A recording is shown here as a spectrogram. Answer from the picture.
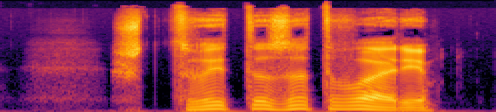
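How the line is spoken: Icy cyborg voice. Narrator (Russian): ледяным тоном поинтересовался киборг

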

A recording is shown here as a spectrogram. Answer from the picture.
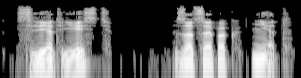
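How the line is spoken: Gloomy announcement. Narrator (Russian): мрачно сообщил всем Пал Палыч

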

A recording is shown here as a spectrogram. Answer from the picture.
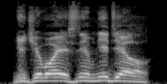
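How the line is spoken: Indignant snapping. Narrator (Russian): возмущенно огрызнулся он

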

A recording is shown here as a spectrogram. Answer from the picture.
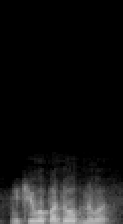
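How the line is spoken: Angry. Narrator (Russian): сердито сказал Эдгар-младший

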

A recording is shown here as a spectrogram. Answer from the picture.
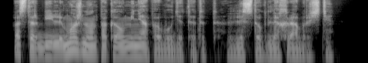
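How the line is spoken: Timid question. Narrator (Russian): робко спросила

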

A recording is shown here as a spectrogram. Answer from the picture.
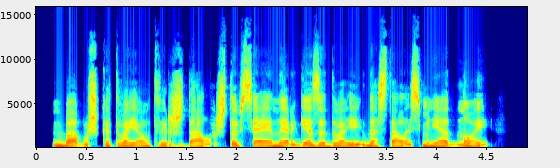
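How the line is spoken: Laughing. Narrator (Russian): рассмеялась Матильда

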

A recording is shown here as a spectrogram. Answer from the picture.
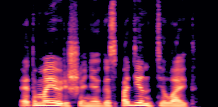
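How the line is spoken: Calm reply. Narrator (Russian): спокойно ответил мой однокурсник

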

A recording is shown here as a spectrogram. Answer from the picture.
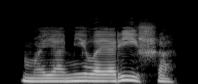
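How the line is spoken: Low voice. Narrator (Russian): произносит низким голосом

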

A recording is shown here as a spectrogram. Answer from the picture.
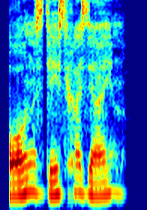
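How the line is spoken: Heavy sigh. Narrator (Russian): тяжело вздохнула Мария

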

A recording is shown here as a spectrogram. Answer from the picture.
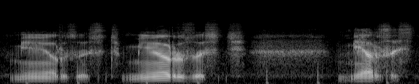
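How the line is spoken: Muttering. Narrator (Russian): сидел и бормотал

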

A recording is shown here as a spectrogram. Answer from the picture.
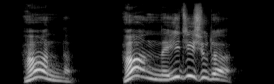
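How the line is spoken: Loud call. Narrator (Russian): Зовет громко

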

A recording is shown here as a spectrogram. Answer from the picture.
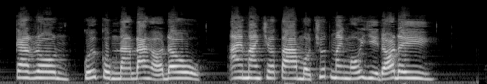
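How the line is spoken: Anxious shout. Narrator (Vietnamese): Hoàng đế Memphisư vô cùng lo lắng hét lên

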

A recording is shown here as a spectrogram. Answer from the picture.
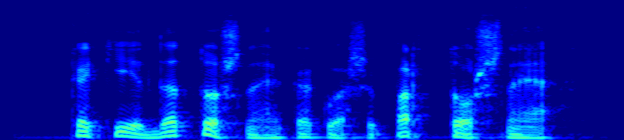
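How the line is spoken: Through gritted teeth. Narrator (Russian): цедил сквозь зубы

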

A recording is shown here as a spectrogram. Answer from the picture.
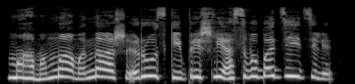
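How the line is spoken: Shouting. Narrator (Russian): закричала Маруся

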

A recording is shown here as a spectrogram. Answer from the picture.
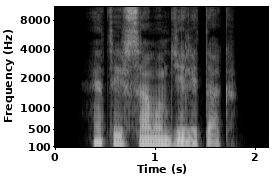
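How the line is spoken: Sleepy mumble. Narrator (Russian): пробормотал Петер, засыпая

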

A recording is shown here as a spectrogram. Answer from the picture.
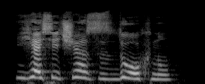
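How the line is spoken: Moan. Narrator (Russian): простонала

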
